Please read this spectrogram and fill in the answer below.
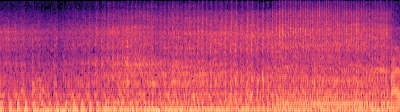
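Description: Motorcycle engines idling with a steady, rapid beat; near the end one bike's engine picks up as it rides off.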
